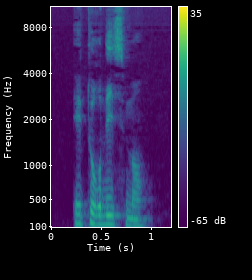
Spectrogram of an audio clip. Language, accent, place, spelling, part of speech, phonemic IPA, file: French, France, Lyon, étourdissement, noun, /e.tuʁ.dis.mɑ̃/, LL-Q150 (fra)-étourdissement.wav
- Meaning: 1. blackout, dizzy spell 2. surprise; exhilaration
